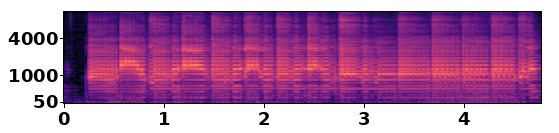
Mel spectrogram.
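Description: Jaw harp snoring imitation played on outward breaths: a loud, close, bright buzzing twang pulsing in quick repeated strokes over about five seconds, with no talking.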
